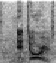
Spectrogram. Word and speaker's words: Cnidaria: It's Cnidaria, but spelled with a C.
